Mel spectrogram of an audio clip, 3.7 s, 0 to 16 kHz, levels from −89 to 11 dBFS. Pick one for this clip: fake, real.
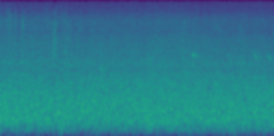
fake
